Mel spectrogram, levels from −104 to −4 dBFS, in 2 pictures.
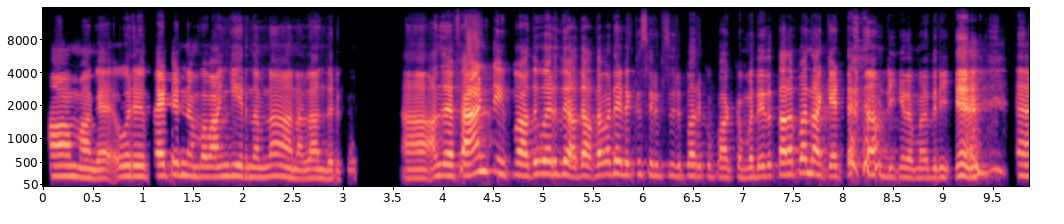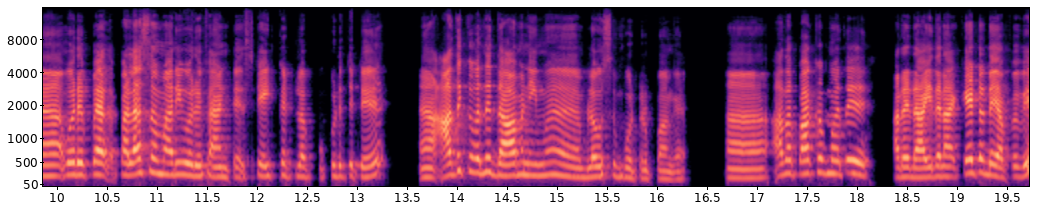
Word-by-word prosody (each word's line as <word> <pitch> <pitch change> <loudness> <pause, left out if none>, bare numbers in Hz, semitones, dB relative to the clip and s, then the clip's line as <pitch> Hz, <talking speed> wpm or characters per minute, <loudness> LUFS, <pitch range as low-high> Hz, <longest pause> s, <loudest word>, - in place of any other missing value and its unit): ஆமாங்க, 195 -5 0 0.2
1 220 0 -1 0.2
பேட்டர்ன் 230 +1 +4
நம்ப 210 -1 -5
வாங்கியிருந்தோம்னா 210 -1 -3 0.2
நல்லாருந்துருக்கும். 170 -1 -7 0.5
ஆ - - -3 0.2
அந்த 230 +2 +2
பேண்ட் 305 +7 +8
இப்ப 245 0 -11
அது 240 +3 -1
வருது 260 0 +2
அது 225 - -3
அத 215 - -3
விட 255 +1 -1
எனக்கு 245 +1 -5
சிரிப்பு 225 -2 -8
சிரிப்பா 225 0 -6
இருக்கும் 215 -1 -12
பார்க்கும்போது 195 +1 -4
இத 220 +1 -2
தானப்பா 255 +3 +4
நான் 240 - +4
கேட்டேன் 215 0 +1
அப்டிங்கிற 195 -4 -3
மாதிரி 190 +1 -6 0.8
ஆ - - +1 0.3
ஒரு 250 0 +4
ப 245 -1 +7 0.2
பலாசோ 265 +5 +3
மாரி 245 0 0
1 220 -1 -1
பேண்ட் 200 -1 -2
ஸ்ட்ரைட் 220 -1 -5
கட்ல 220 -3 -7 0.3
குடுத்துட்டு 220 -2 -6 0.5
அ - - -2 0.2
அதுக்கு 325 +4 -2
வந்து 300 +1 -1
தாவணியமும் 235 +1 +1 0.2
ப்ளவுஸும் 205 +2 -5
போட்டிருப்பாங்க. 165 -3 -11 0.5
ஆ, - - -3 0.5
அத 235 - -2 0.2
பார்க்கும்போது 275 0 -1 0.4
அடடா! 200 -1 +3
இத 210 - +1
நான் 205 +2 -2
கேட்டேனே 280 -5 +4
அப்போவே 210 +2 -3
220 Hz, 150 wpm, -22 LUFS, 200-245 Hz, 0.8 s, பேண்ட்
